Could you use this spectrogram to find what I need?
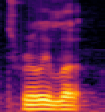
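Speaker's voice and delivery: usual speaking voice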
